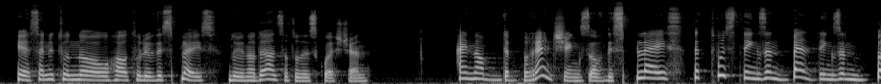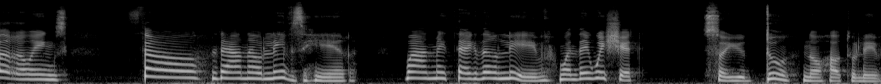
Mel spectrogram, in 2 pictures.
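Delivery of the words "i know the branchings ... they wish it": high, serpent-like hissing witch voice. An ancient witch in a game answers a traveler's question about leaving her maze, speaking in riddles; hissing, serpentine. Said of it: "A question posed to a witch. / Avel picks at one of her jagged grey hairs, / No more will I say, / [name]'s voice drops as a low hiss, / [name]'s voice drops as a low hiss, like that of a serpent".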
